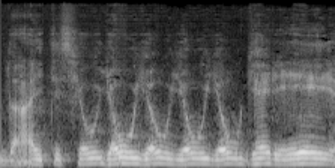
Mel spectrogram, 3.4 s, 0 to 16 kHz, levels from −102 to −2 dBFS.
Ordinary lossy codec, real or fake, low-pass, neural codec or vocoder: AAC, 48 kbps; fake; 14.4 kHz; vocoder, 44.1 kHz, 128 mel bands, Pupu-Vocoder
